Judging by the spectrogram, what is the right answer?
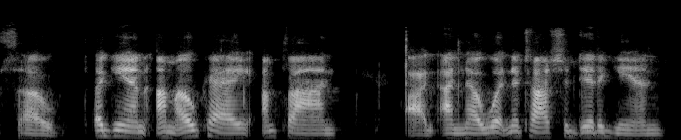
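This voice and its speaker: This YouTube livestream host is a woman in her late fifties with a bass voice, talking unhurriedly over dull audio. She's casual, blunt and sarcastic, rambling along and responding to her chat.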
